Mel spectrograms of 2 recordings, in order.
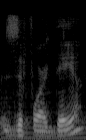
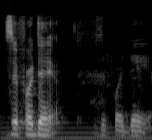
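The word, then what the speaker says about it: צפרדע: Que en el hebreo se pronuncia Zephardea. Zephardea.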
